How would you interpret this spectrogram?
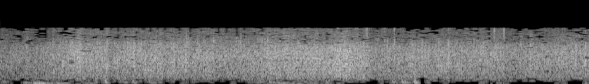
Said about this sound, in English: At the end, before the applause began, the standing ovation he received lasted 3 minutes.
